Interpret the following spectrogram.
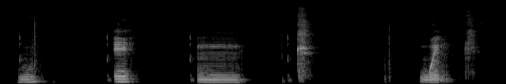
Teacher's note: Wink. You can hear that this N sounds very much like an NG, a ng. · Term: ng sound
